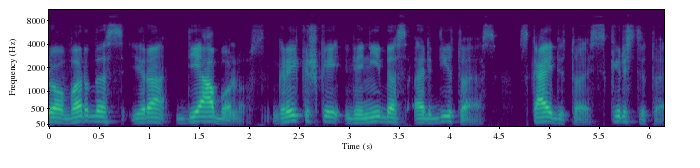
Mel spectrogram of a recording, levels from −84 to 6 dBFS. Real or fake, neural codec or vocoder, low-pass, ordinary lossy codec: real; none; 7.2 kHz; Opus, 24 kbps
